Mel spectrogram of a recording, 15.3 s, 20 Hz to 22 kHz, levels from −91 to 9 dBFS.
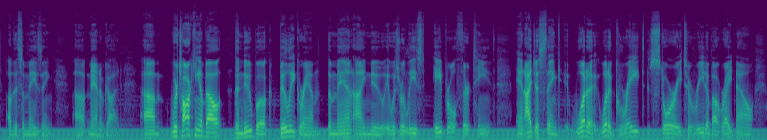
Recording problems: electrical hum; faint; throughout; 60 Hz, 20 dB below the speech

